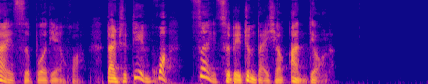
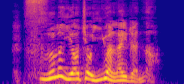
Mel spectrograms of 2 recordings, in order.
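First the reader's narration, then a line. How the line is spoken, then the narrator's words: Tense, nearly shouting. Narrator (Chinese): 吴长天头皮一紧，他几乎要喊起来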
